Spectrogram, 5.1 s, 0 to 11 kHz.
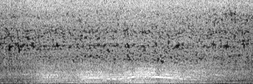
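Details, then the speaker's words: BMW 730 with M60B40 V8, knock from the left cylinder head with the body jerking; engine revs up and down with a regular knock about three times a second that rises with speed, cause unknown. "Подскажите, что за звуки такие? В левой голове. Машину поддергивает кузов."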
